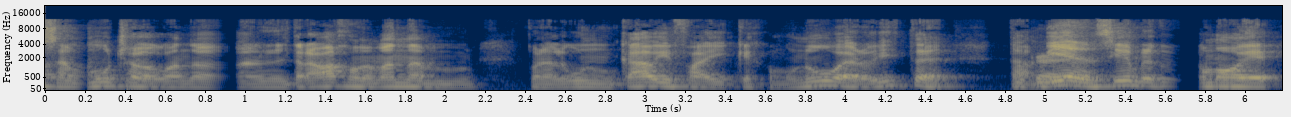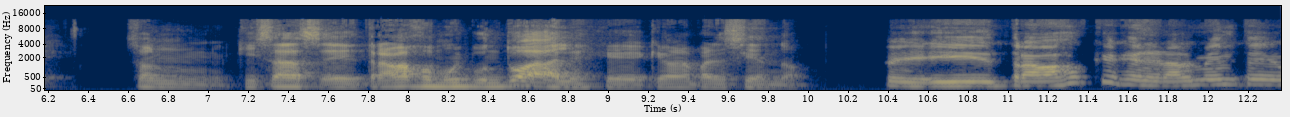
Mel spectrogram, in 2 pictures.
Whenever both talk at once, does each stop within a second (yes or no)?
yes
